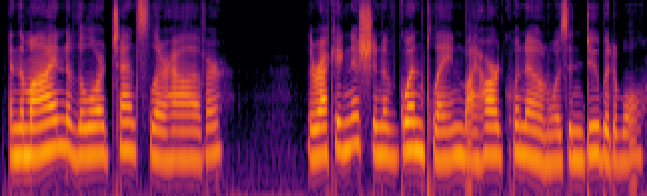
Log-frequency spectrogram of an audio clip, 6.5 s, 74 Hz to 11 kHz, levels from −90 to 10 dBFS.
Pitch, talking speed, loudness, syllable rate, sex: 215 Hz, 150 wpm, -17 LUFS, 5.8 syllables/s, female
